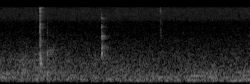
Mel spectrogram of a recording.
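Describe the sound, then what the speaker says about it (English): Three soft, evenly spaced ticks from iOS VoiceOver in Safari mark a loading page, faint and clicky over a quiet background with no talk. "it makes that ticking noise to load"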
